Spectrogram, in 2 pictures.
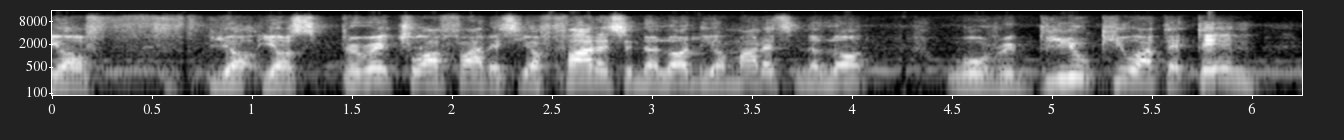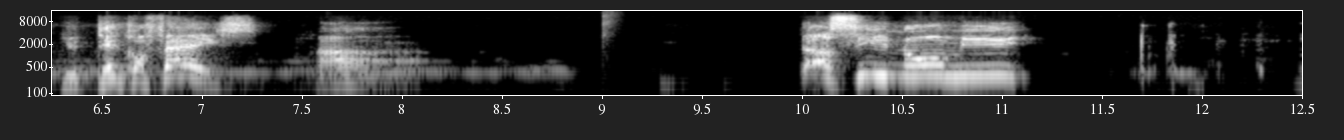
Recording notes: Zoom meeting.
